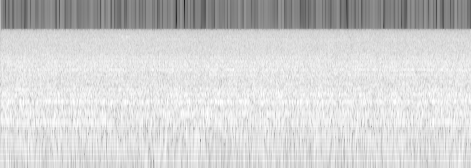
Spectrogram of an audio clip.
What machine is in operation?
fan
